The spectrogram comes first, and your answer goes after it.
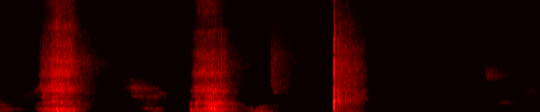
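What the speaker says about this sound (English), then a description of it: "Sneeze, man." Several sharp, breathy sneezes in quick succession, close and loud, with short pauses and small sniffs between them.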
